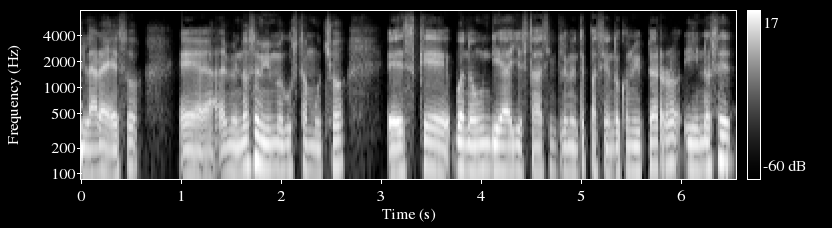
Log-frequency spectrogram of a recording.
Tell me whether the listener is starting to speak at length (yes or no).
no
